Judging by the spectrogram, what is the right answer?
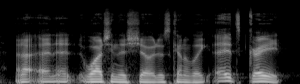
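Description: Moving at a very fast pace, a man speaks with ordinary pitch variation. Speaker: podcast host. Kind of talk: casual podcast discussion, episode recap.

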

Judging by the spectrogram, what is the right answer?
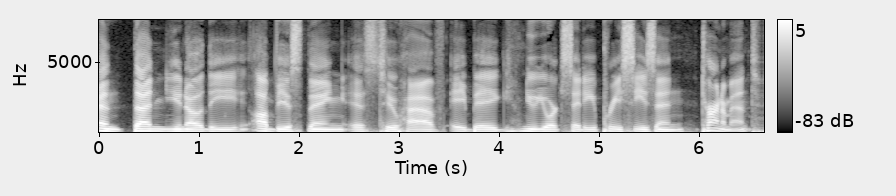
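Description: An ordinary speaking voice from a man, fairly high in pitch, fairly slow yet with hardly any pauses, and fairly even in intonation. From Texas. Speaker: soccer podcast host. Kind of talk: casual chat.

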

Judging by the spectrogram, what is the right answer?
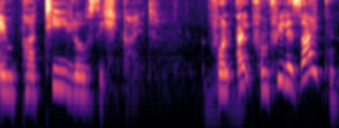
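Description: A woman with a Spanish accent, speaking at a very slow pace. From Cuba. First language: Spanish (speaking German). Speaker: singer and lecturer. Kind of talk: casual interview. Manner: hesitant with fillers.

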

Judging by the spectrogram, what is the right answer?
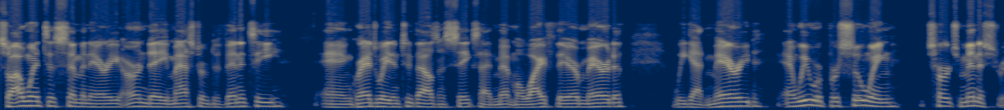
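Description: A man with a normal speaking voice and an American accent talks at a fairly quick pace, his medium pitch showing ordinary variation. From Savannah, Georgia, US South. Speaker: police officer and pastor. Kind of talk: interview storytelling.

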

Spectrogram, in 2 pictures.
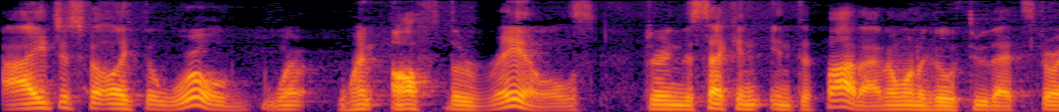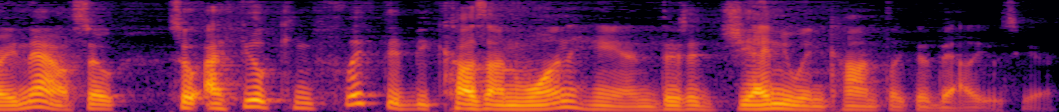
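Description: A man with an American accent talks at a fairly quick pace in an unremarkable speaking voice, medium in pitch. His intonation is lively, and the recording is very clean with a silent background. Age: 40s. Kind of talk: conversational interview about politics and Judaism.

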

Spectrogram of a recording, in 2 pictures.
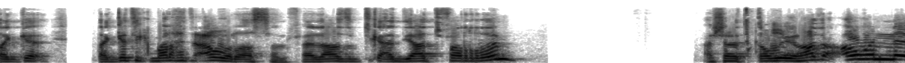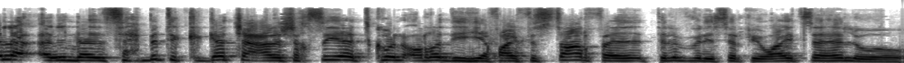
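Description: A man with a fairly high pitch and an unremarkable speaking voice talks at a moderate pace with lively intonation. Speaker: gamer panelist. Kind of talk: casual chat. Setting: online call, live stream.

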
